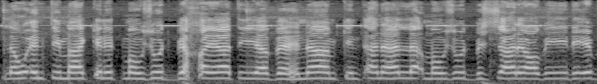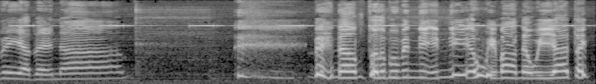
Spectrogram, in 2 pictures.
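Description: A clumsy, anxious Levantine fellow in a comic dubbed drama. His voice sits very high, and a faint hum of ambience lies behind it. He pleads and laughs when he means to cry. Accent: Levantine Arabic. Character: bumbling anxious man who laugh-cries. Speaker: patient's companion.

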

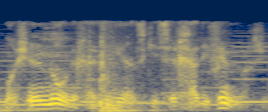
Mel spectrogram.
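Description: A man's voice: on the low side, lively intonation, lo-fi sound, loud music behind the voice. An actor playing a stern, exasperated father who scolds his son, in a TV sitcom. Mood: scolding. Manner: scolding and exclamatory. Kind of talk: TV sitcom acting.

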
